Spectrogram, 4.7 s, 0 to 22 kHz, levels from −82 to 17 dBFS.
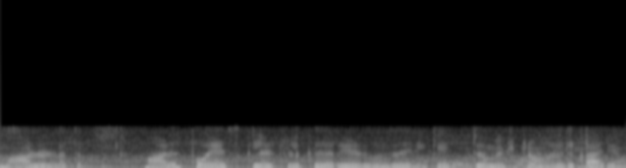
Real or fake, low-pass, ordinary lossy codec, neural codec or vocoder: real; 5.4 kHz; none; none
